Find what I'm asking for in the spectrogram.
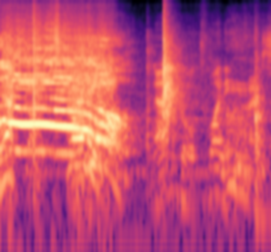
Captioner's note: cheering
